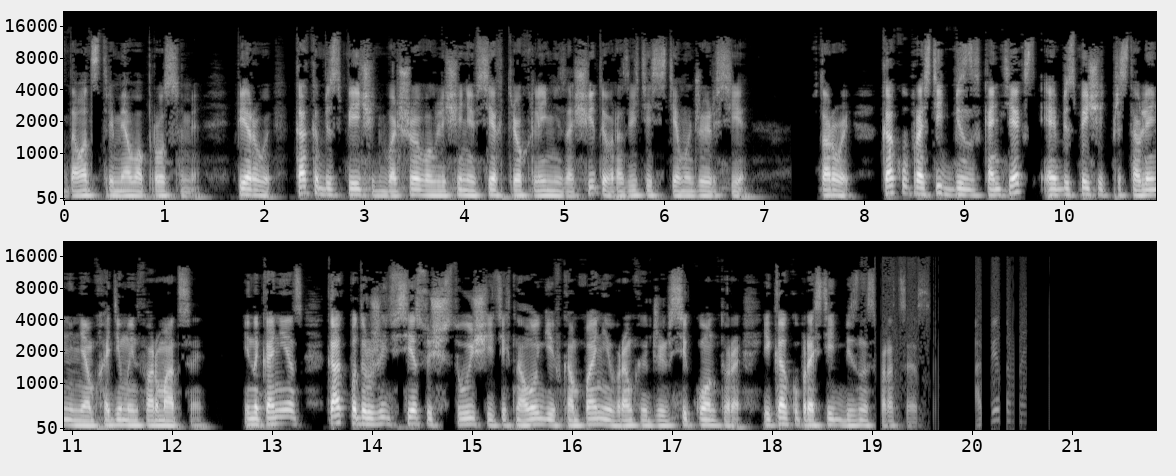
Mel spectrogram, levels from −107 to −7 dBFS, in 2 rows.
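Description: From 18.88 s, just after "контура и как упростить", the closing fade-out around 19 s turns gritty. From 19.03 s to the end at 21.85 s, the tail is at its roughest and grittiest instead of thinning away cleanly. This is truncation distortion on a fade. The gain stage drops the low-order bits without dither, which fits an 8-bit path, so the waveform collapses into a few coarse square steps as the level falls.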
